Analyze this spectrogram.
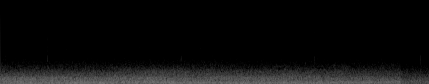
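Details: Steady low rumble of passing traffic with a faint electrical hum and no animal voice.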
